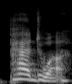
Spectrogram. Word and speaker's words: Padua: It is Padua.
